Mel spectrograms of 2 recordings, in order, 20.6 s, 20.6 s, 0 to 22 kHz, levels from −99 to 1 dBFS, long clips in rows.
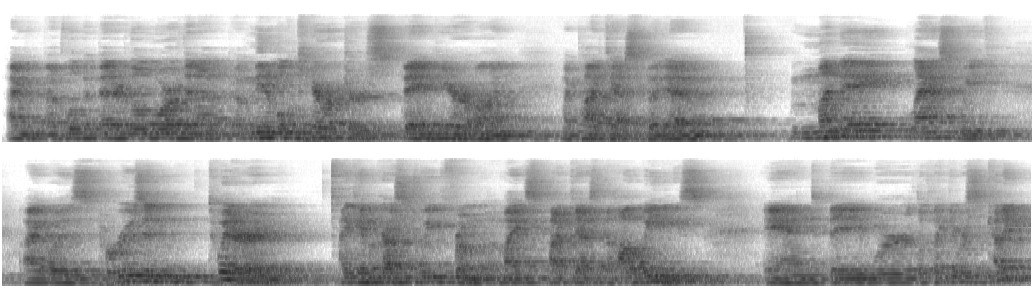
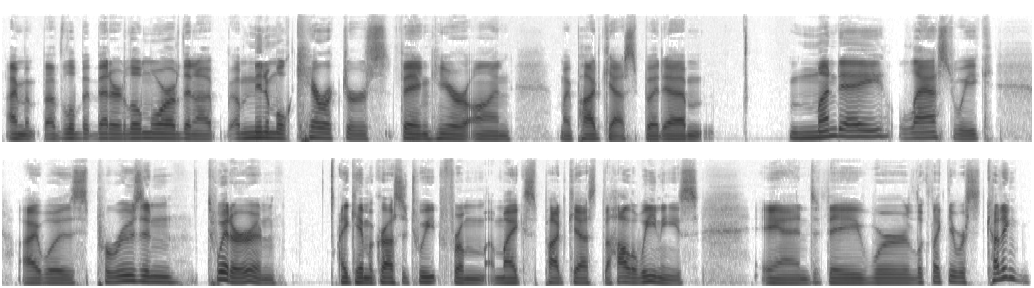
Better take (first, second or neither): second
